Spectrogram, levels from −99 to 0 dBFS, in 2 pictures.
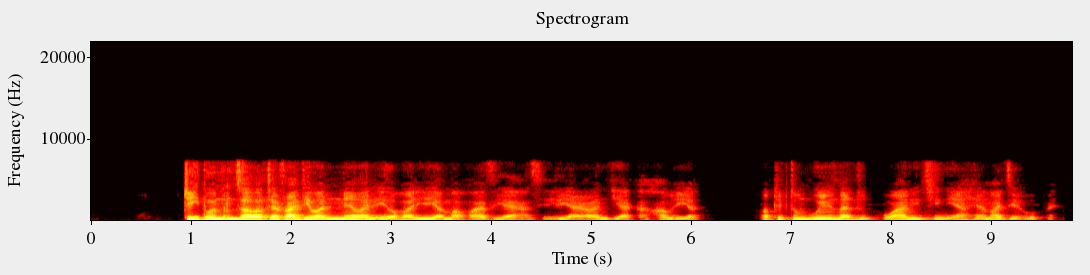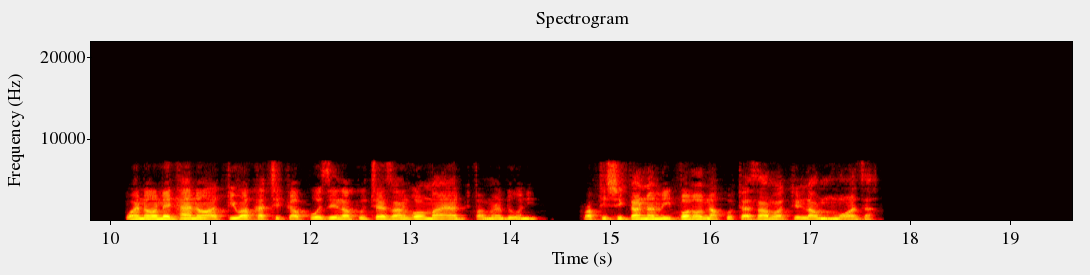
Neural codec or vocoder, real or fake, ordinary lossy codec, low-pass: codec, 16 kHz, 0.5 kbps, FunCodec, trained on LibriTTS, 25 frames a second; fake; AAC, 48 kbps; 7.2 kHz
